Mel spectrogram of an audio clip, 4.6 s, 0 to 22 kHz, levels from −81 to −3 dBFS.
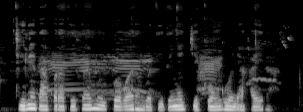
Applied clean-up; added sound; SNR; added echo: classical method log-MMSE.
